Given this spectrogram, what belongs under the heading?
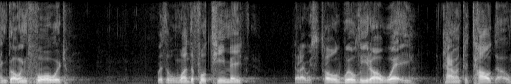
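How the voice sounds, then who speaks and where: In a Brooklyn accent, a man speaks at a fairly slow pace. His tone is dark and mellow, at medium pitch. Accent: New York (Brooklyn). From Brooklyn, New York. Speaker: fitness staff member. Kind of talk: memorial eulogy. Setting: auditorium memorial gathering.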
